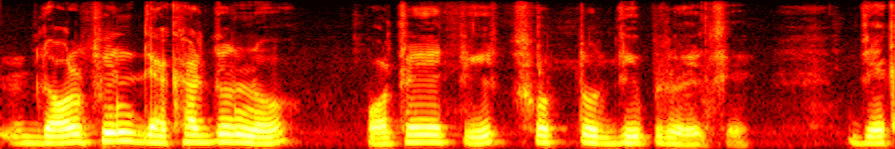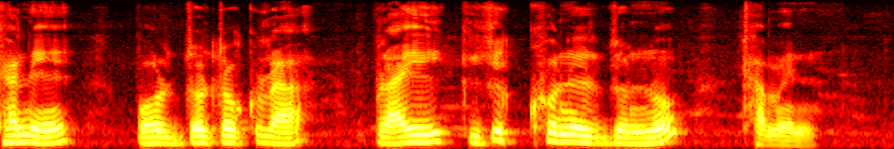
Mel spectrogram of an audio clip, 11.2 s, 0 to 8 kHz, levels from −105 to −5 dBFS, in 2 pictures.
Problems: none marked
